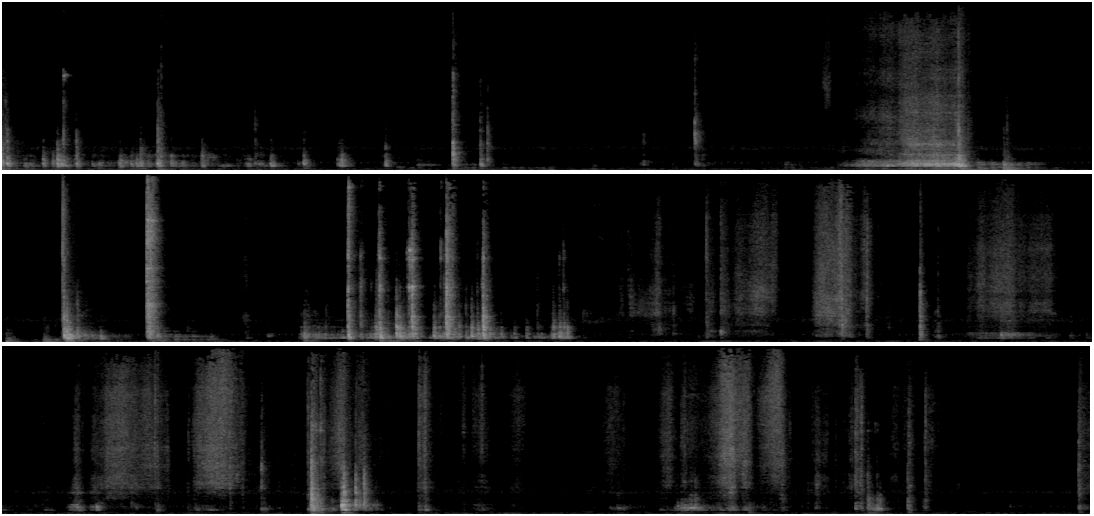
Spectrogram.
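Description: Printed card stock being handled and trimmed on a lever-arm guillotine paper cutter: scattered clicks and taps as sheets are squared against the fence, with several longer rustling stretches of a second or two, the loudest about nine seconds in.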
